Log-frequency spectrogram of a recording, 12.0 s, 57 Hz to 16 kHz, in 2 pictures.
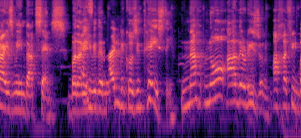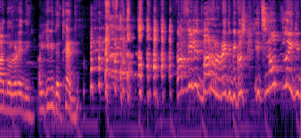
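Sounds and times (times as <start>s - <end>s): background music: 0.0s - 12.0s
people talking: 0.0s - 12.0s
woman laughing: 7.8s - 9.6s.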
